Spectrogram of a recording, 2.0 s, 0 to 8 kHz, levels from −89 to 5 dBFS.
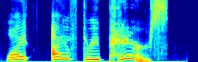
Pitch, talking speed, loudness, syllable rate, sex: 335 Hz, 150 wpm, -17 LUFS, 3.7 syllables/s, female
